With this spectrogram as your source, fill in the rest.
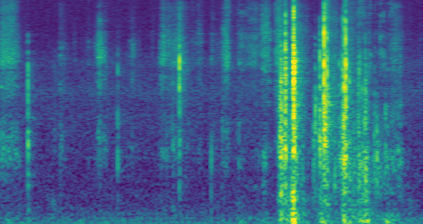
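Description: Fingertips with long nails turn and smooth the thin newsprint sheets of an open paper newspaper at an advertisement page. Soft, scattered crinkles and light taps build into a denser, brighter burst of rustling near the end, then fade back to quiet.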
